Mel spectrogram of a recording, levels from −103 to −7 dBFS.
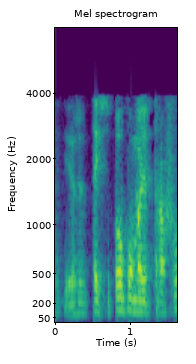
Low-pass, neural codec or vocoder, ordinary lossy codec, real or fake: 7.2 kHz; codec, 16 kHz, about 1 kbps, DyCAST, with the encoder's durations; AAC, 16 kbps; fake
